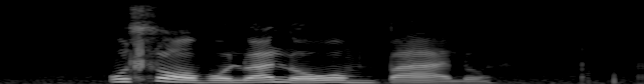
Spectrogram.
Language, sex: Zulu, female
